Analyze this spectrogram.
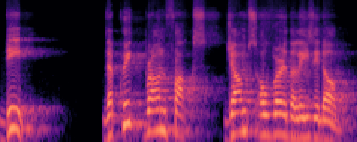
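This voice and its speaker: Man through a morphing voice changer. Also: slow. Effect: voice changer shifting pitch up and down. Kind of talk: device demo reading a test sentence. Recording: distant roomy voice with long reverb.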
